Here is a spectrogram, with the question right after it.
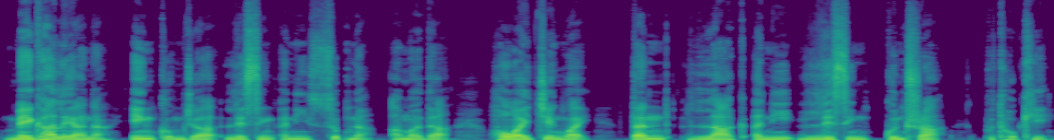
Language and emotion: Manipuri, neutral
